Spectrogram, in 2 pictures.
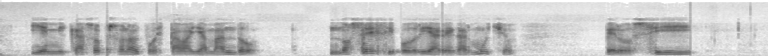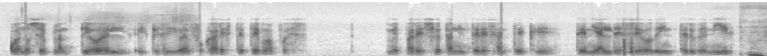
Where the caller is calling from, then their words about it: Santa Cruz de Tenerife, Canary Islands, Spain; Estoy llamando de Santa Cruz de Tenerife.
